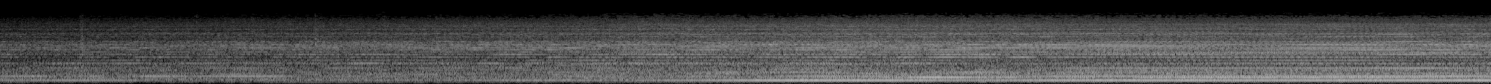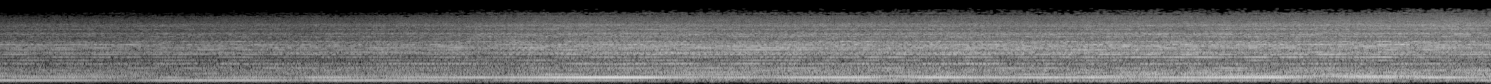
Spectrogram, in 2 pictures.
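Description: Steady hum of running hydroelectric turbine-generator sets (ČKD Blansko Kaplan turbines and generator), several steady tones over a machine rumble, growing louder and louder, loudest in the second half.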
